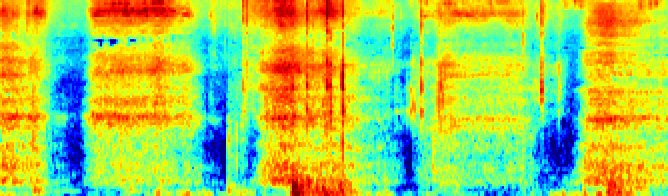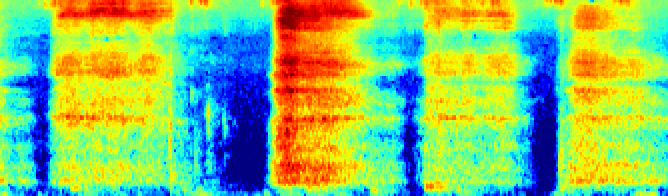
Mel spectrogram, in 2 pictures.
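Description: A person breathing hard close to the microphone, about one loud breath a second with short pauses between them, the panting of someone out of breath after a climb.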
